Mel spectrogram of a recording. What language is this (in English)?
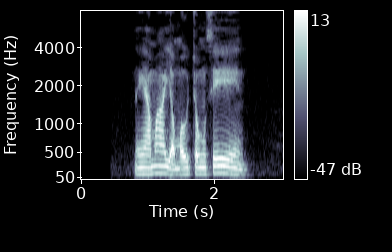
Cantonese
